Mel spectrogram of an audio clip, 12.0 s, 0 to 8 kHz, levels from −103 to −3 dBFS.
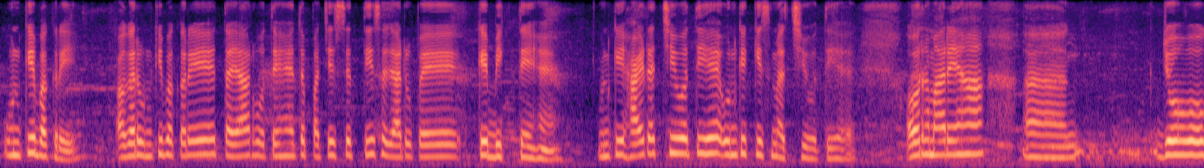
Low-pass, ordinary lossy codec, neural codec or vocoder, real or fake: none; none; none; real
